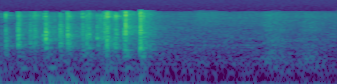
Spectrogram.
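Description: Rapid keystrokes on a computer keyboard, a quick run of faint clicking taps lasting under a second before stopping abruptly.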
